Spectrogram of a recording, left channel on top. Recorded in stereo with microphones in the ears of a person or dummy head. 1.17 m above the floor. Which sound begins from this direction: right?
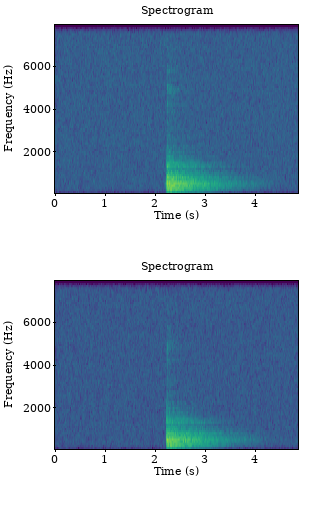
Knocking, at 2.2 s.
